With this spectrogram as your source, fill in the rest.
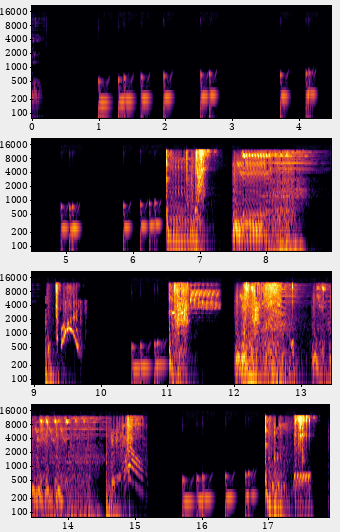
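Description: Short bright game chimes ring out in quick runs.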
